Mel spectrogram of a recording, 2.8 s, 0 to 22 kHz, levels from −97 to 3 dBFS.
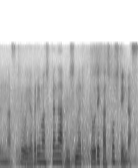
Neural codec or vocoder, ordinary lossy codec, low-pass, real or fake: codec, 24 kHz, 0.9 kbps, WavTokenizer, large speech release; AAC, 48 kbps; 7.2 kHz; fake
